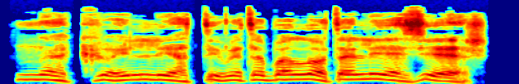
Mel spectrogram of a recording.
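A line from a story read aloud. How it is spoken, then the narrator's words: Hiss. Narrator (Russian): прошипел старший Хадок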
